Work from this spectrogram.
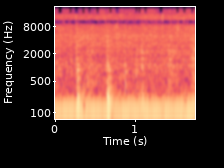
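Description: Large green chilies cook in hot oil while being stirred for a sambal. A faint, continuous sizzle carries a few soft stirring knocks, with no talking.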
